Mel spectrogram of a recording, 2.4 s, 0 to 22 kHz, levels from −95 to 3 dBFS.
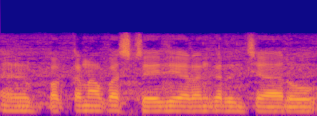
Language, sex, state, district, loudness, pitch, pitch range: Telugu, male, Andhra Pradesh, Krishna, -21 LUFS, 125 Hz, 120-130 Hz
